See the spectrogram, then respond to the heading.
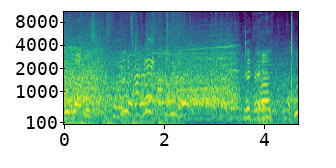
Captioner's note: crowd and players shout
